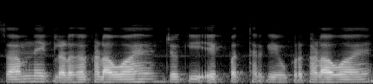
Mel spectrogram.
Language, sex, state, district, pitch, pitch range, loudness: Hindi, male, Uttar Pradesh, Shamli, 115 Hz, 115-120 Hz, -18 LUFS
